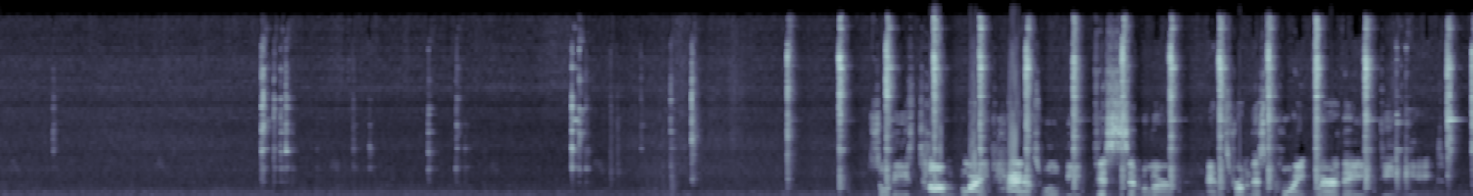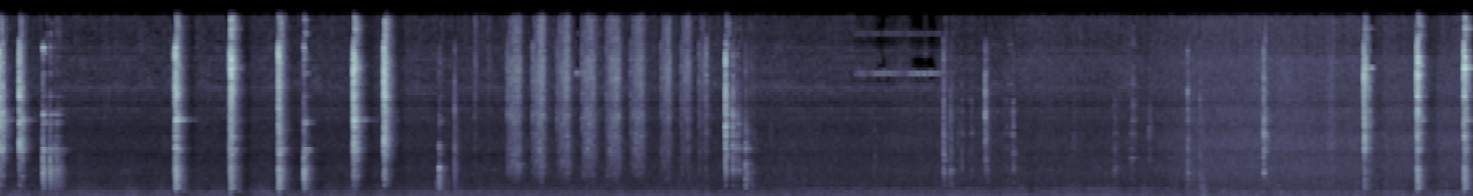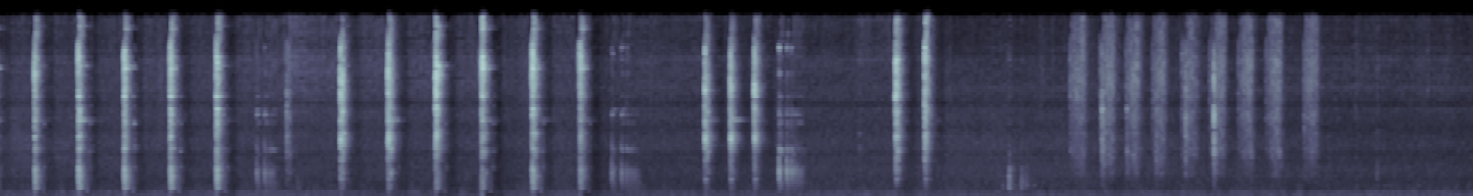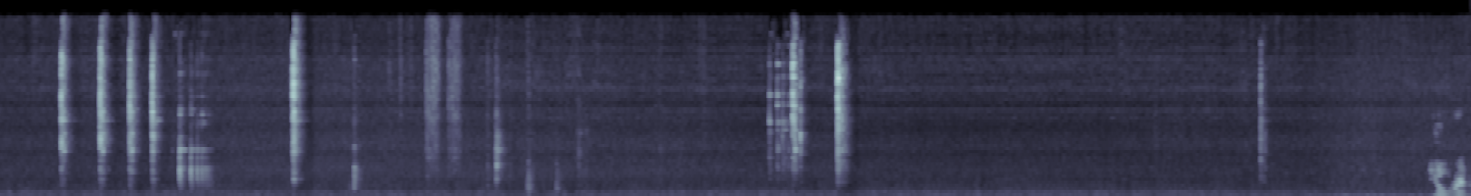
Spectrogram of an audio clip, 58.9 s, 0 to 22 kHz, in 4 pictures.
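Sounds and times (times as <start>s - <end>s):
steady low hum: 0.0s - 58.9s
hammer striking steel on anvil: 7.8s - 15.4s, 16.5s - 18.7s, 28.4s - 37.5s, 44.8s - 46.4s.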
